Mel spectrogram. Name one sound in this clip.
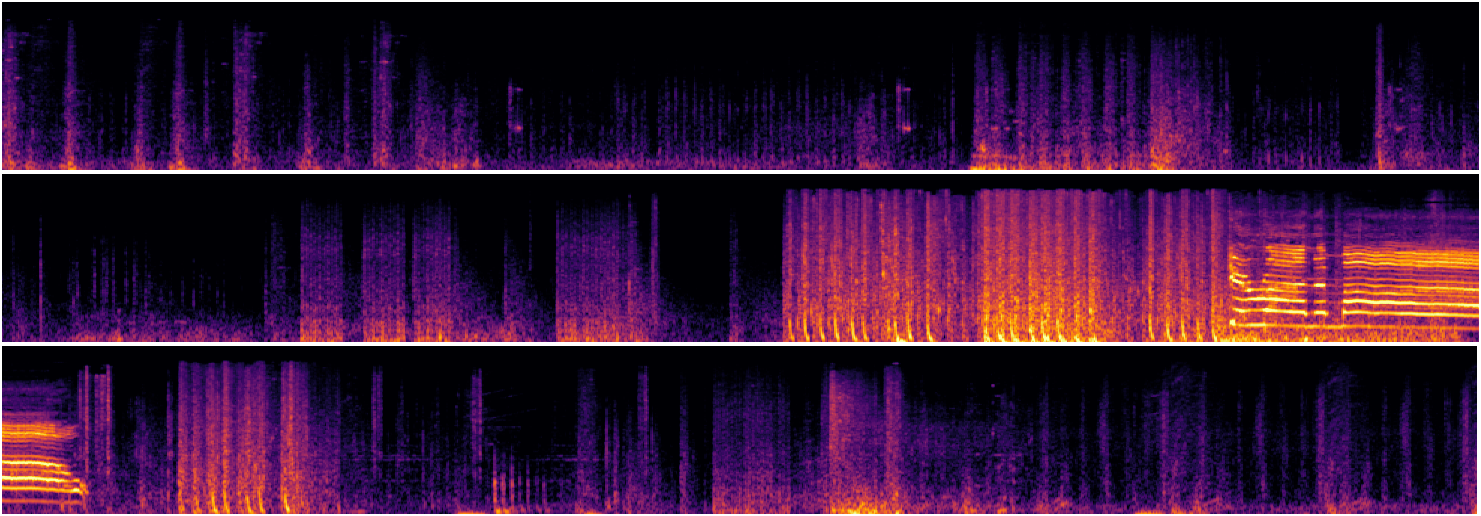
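Footsteps patter quickly over hard floors and stairs.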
